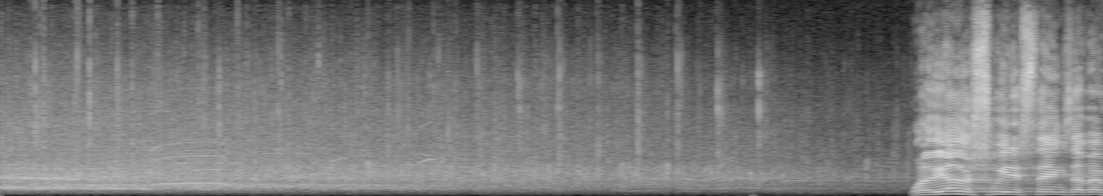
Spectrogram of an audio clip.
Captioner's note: applause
